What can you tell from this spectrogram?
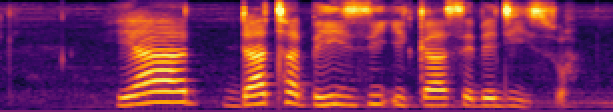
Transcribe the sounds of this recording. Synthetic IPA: ja | datʰabeisiʔɪkʼasɛbediːswa̰

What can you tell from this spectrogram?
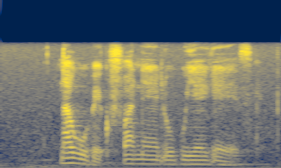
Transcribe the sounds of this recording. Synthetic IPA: nak̬uɓɛ̰k̬u̥fanɛluk̬ujɛk̬ɛːzɛ

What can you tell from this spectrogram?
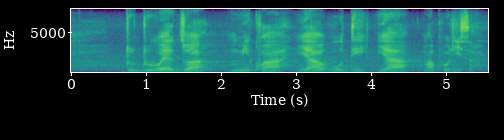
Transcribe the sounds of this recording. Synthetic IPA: duduwɛd͡zwa | mikʰwajaβud̪ija | mapʰoɺiːsa̰

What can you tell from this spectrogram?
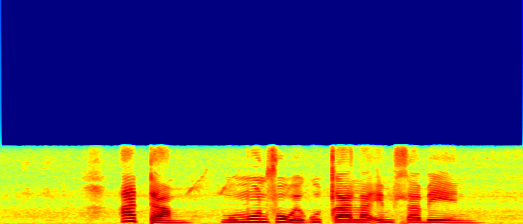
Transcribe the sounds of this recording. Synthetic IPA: ad̥ʱam | ŋumunt͡fʰʼuwek̬uǀalaem̩ɬaɓeːni

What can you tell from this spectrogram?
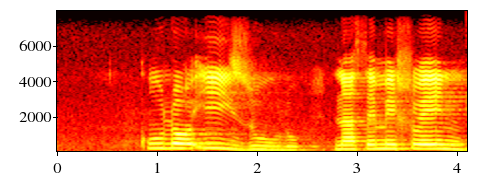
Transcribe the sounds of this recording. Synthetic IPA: k̬ʼulɔizulunasɛmɛɬweːni

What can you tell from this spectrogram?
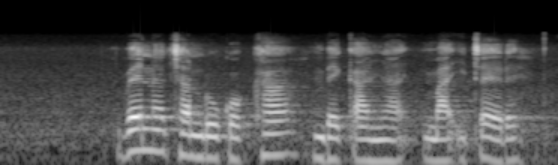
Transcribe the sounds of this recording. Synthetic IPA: βɛnat͡ʃʰandukʼɔkʰambɛkʼaɲamaʔitʼɛːɺɛ

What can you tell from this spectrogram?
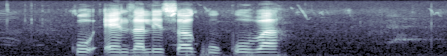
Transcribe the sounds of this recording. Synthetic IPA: kuʔɛnd͡ɮaliʂakukuːβa

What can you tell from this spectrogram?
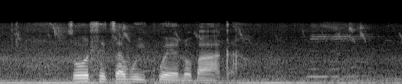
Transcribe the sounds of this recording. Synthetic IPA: t͡sʼot͡ɬʰet͡sʼabʊikʼwɛlɔbaːkʼa

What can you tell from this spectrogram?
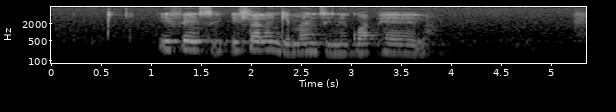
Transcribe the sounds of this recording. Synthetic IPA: ifesiiɬalaŋʱɛmand͡zʱinik̬wapʰɛːla

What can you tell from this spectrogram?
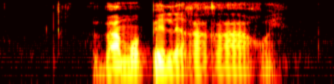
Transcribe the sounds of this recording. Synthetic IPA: bamʊpʼɪlɛɣaɣaːɣwɛ

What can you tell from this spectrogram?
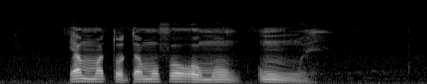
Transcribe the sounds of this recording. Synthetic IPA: jam̩matʼɔtʼamʊfʊromoŋ̩ŋ̩ːŋwɛ

